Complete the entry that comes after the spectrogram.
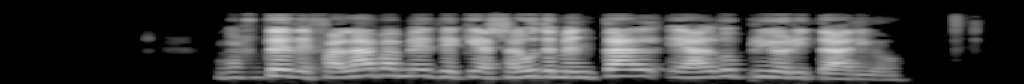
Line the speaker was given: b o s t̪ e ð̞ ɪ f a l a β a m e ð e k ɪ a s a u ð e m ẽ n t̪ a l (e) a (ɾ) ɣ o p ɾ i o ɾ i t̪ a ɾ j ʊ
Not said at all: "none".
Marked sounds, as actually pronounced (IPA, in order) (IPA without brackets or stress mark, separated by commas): ɛ, l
